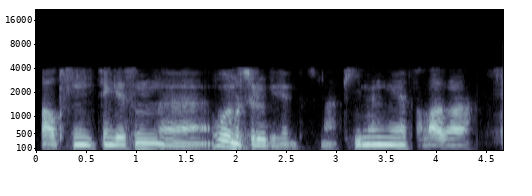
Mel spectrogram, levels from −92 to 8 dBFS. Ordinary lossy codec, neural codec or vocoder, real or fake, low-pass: AAC, 16 kbps; none; real; 7.2 kHz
